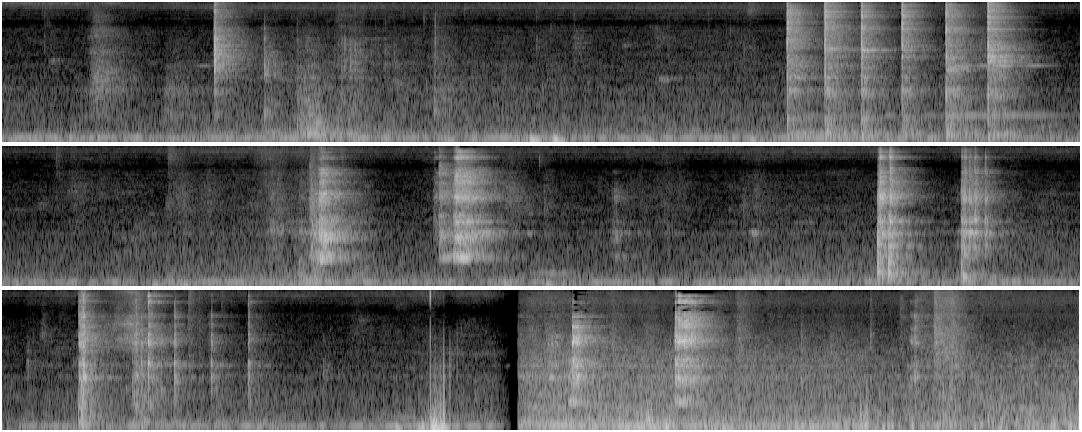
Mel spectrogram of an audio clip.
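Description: A spoon knocking and scraping against the aluminium pressure cooker as rice is stirred into the broth: a string of separate clinks and knocks, with the loudest knock about thirteen seconds in.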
